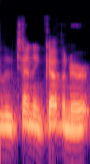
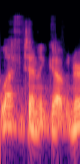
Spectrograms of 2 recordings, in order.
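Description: First: Lieutenant is said without an F sound. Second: Lieutenant is said with an F sound. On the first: This is how it is said in this country. The speaker calls it right. "we say lieutenant governor" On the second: This is the British way of saying it. The speaker calls it wrong. "not lieutenant governor. ... Where is the F in lieutenant? ... It's a British thing"

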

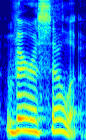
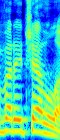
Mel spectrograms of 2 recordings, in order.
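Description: First: The word is pronounced in an English style. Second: The word is pronounced in an Italian style. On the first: The speaker calls it right. "I don't say varicella" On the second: The speaker calls it wrong. "I've spent my entire life eating Italian food, and when I see a word like varicella, I say varicella"

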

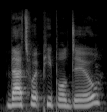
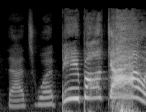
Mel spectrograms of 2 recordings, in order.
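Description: First: The line is said at a calm, normal volume. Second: The line is screamed loudly. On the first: This is how the line was expected to be delivered. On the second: This unexpected delivery surprised the listeners.

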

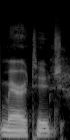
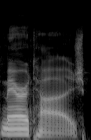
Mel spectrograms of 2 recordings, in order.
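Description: First: The word is pronounced with English sounds. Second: The word is pronounced with French sounds. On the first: "they co-opted that term and they pronounce it Meritage" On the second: "if you were French, you would think, oh, it's pronounced Meritage"

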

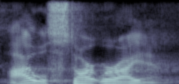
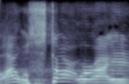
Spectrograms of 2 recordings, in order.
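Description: First: It is said calmly, with ordinary energy. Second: It is said with more gusto and energy.

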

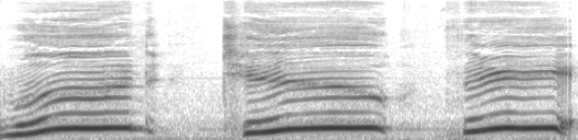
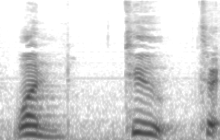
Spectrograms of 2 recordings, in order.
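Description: First: The counting is slow and drawn out. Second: The counting is quick.

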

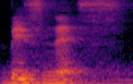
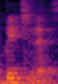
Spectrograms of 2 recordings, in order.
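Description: First: The middle consonant sounds like a 'z'. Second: The middle consonant sounds like a 'j'. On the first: The speaker calls it right. "it's business" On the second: The speaker calls it wrong. "Now it's not business"

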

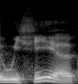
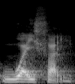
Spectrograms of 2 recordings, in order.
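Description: First: It is pronounced the French way. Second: It is pronounced the American English way. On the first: This is how the French say it. "comme on le dit bien... de façon bien franchouillarde" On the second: This is how Colombians say it. "les Colombiens ont récupéré cette prononciation à l'américaine"

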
